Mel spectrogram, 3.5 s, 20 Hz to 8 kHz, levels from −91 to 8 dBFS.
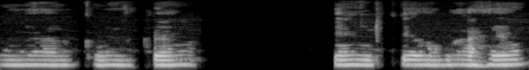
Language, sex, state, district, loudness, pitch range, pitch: Hindi, male, Bihar, Purnia, -20 LUFS, 165-170 Hz, 170 Hz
